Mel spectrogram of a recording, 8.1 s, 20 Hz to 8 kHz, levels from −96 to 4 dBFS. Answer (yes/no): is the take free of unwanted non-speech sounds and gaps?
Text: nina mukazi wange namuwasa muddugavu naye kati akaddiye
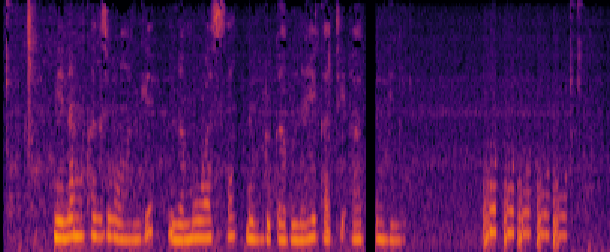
no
